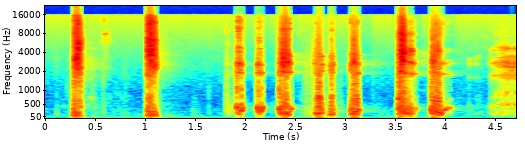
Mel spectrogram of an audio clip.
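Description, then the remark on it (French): An old man, a grandfather in great pain, coughs harshly while trying to swallow: two separate hacks followed by a rapid, irregular run of about ten loud, raspy coughs and spitting sounds, with no talking. “Il essaye d'avaler, mais crache.”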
